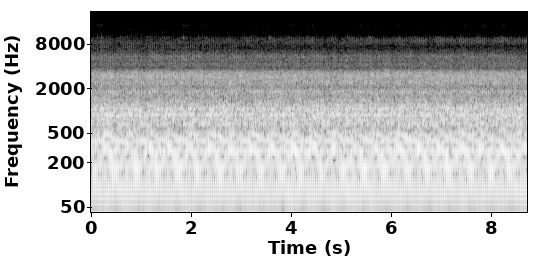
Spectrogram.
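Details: Troy-Bilt mower with 2012 Briggs & Stratton 550EX engine, run before tune-up oil drain: steady, even petrol putter at constant speed with no misses, knocks or rattles; idling normally.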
